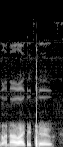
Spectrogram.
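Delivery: put-on plain reading in a British accent. Asked to do a British voice, voicing the character Penelope, British accent. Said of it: "Do some British voice for us".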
